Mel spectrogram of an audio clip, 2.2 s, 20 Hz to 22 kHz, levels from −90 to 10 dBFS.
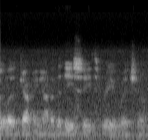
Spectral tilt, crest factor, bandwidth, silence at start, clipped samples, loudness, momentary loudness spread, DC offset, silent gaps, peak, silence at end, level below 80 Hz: -5.5 dB/octave; 18 dB; 8 kHz; 0 s; under 0.1%; -27 LUFS; 10 LU; under 0.1%; none; -10 dBFS; 0 s; -54 dBFS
